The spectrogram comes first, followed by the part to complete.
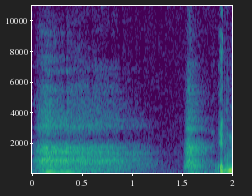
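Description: A man sighs: one long, breathy exhale that fades away over about a second.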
